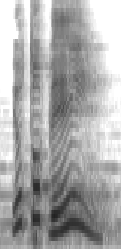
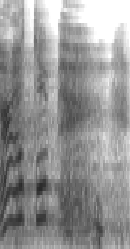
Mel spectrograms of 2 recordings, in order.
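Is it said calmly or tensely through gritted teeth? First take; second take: calmly; tensely. First: It is said fairly calmly. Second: It is said tensely, almost biting the lip.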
